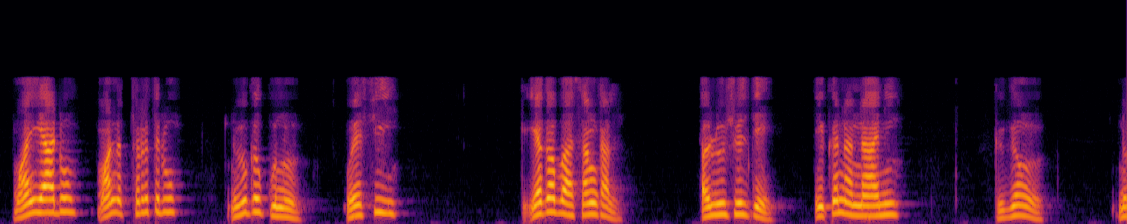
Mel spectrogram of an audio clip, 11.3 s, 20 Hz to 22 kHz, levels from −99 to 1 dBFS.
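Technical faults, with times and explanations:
Throughout: Nellymoser compression. The speech was most likely squeezed through the Nellymoser Asao codec that Flash used for microphones, at a rate that fits roughly 22 kbps. With only a fixed, small budget per sample, the coder leaves weaker bands without bits and fills them with synthetic noise, so the damage is heavy. The speech carries a rough, hissy halo and a smeared, underwater character, and nothing remains above about 5.3 kHz, which leaves it dull as well as grainy.
7.00 to 7.03 s: pre-echo. Here a sharp attack lands late in a coding block, and the quantisation noise that the coder sized for that loud onset spreads evenly across the whole block, including the quiet stretch before it. The result is about 25 ms of hiss arriving just ahead of the attack, which takes the edge off the onset so that it sounds softened and smeared instead of crisp.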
